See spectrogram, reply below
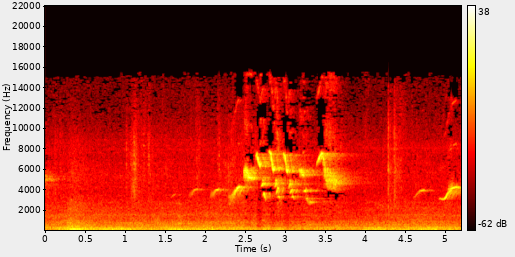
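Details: Two caged Double-collared Seedeaters singing in baderna style: a quick burst of high, rapid slurred chirps in the middle of the recording, with scattered short upslurred notes before and after over low background hum.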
